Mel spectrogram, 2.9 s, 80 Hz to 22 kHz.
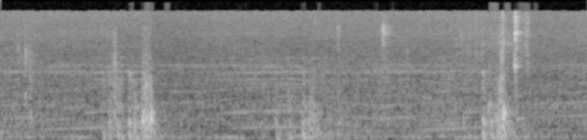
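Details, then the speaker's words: Honda S2000 windshield wipers after fitting new wiper blades: steady motor whir with an even sweep about once a second, no chatter, skipping or rubbing on the glass as before; normal smooth wiper operation. "look it doesn't struggle anymore and you can't hear any more effective when you try it you hear it kind of struggle like it kind of skips a beat and it's rubbing against the class but now look at these look how smooth it is"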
